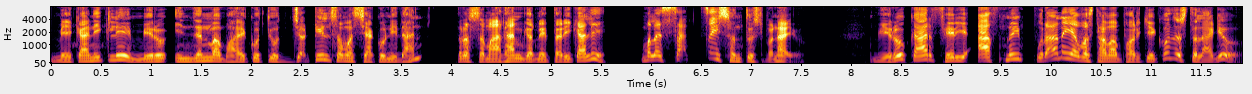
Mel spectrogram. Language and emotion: Nepali, happy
